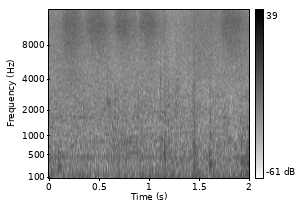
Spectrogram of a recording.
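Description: Cardboard boot boxes being folded by hand on a wooden table: scattered light scrapes and taps of cardboard, over a faint steady tone.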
